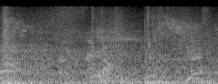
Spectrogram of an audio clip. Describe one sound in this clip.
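Fire bursts and roars in a blast.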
